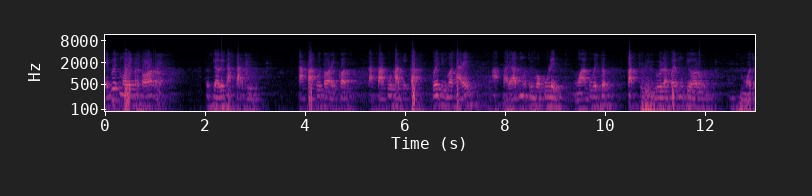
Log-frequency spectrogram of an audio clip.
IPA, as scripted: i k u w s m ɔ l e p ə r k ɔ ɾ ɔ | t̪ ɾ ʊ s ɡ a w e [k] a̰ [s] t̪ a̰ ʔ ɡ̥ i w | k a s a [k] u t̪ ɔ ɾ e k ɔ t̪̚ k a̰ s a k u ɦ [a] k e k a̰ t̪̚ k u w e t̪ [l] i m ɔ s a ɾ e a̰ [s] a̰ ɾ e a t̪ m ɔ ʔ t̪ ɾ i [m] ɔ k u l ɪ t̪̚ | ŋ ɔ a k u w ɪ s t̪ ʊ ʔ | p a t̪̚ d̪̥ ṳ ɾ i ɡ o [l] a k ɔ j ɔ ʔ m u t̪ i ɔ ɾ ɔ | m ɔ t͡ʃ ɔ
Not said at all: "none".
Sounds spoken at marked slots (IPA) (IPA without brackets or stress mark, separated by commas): k, s, k, a, ɾ, s, m, l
